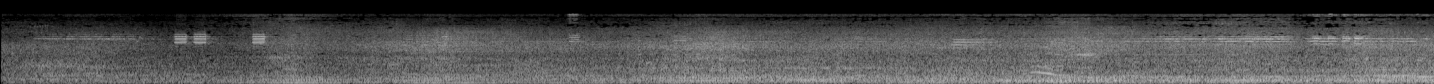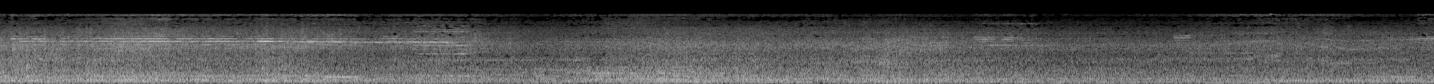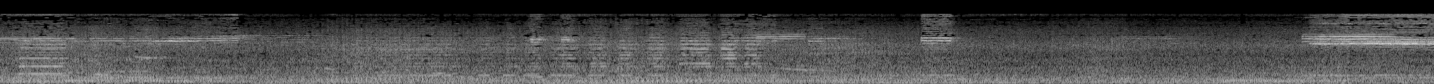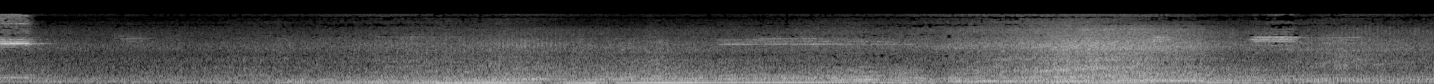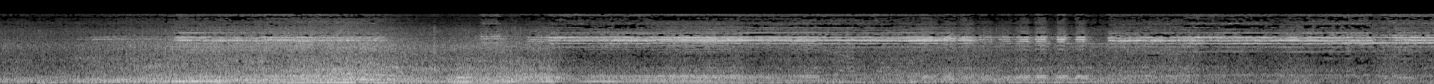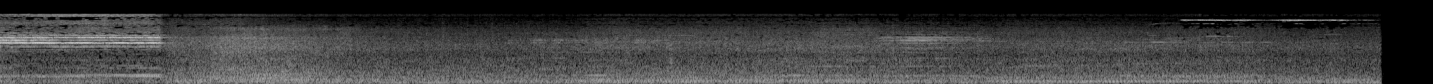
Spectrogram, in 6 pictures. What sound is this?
SE 4CH DELHI ATMO cars horns traffic jam busy street (Binaural conversion & shorter version)
Classic horning on the streets of New Delhi.
Full 4 channel version will be available as separate file
jam, cars, horns, trucks, traffic, Delhi, street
